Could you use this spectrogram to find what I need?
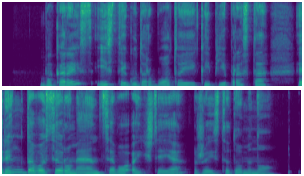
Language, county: Lithuanian, Alytus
